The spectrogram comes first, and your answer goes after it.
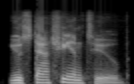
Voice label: "Eustachian tube", American

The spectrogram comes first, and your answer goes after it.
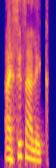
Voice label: "Ithyphallic", Indian

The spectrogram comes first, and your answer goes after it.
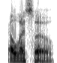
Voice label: "LSO", American

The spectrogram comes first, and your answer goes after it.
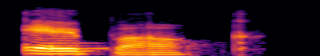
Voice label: "eparch", Indian

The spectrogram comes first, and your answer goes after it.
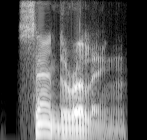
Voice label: "Sanderling", British

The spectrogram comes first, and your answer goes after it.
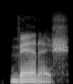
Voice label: "vanish", American

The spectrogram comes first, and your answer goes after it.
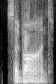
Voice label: "savant", American

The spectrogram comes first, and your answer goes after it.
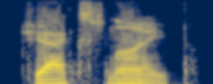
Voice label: "jacksnipe", American

